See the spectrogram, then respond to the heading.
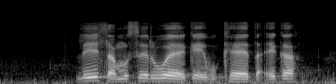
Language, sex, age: Tsonga, male, 23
